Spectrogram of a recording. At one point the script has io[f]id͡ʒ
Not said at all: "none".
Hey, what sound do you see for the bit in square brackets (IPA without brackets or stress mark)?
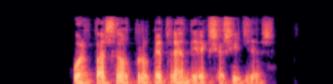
s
